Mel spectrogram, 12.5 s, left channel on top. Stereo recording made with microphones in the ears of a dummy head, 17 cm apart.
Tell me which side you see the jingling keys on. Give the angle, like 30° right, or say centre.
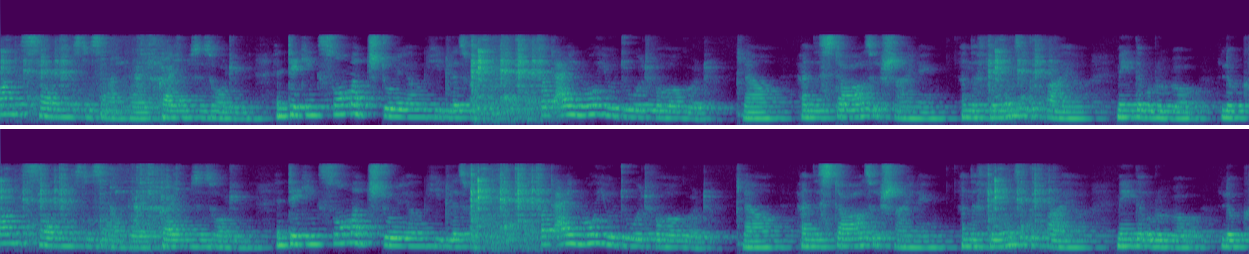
70° right.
